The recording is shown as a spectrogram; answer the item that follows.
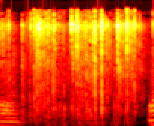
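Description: Plastic lentil packet crinkling as it is handled: an irregular run of sharp crackles.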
